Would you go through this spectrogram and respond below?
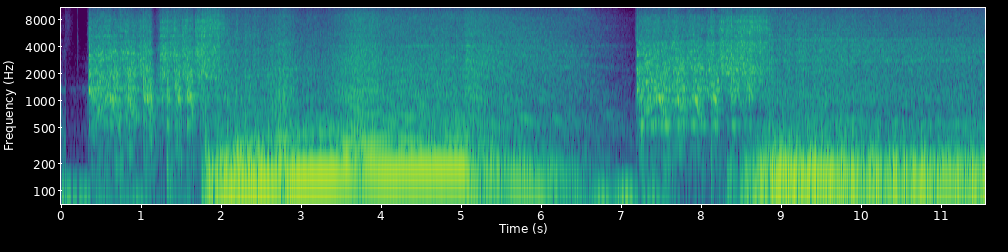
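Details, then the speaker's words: Ford EF Falcon with swapped Barra turbo engine, first start: cranks, catches and revs with rough uneven knocking and hiss over idle; MAP sensor left unplugged, leaving a large hole in the intake. "we figured out what was causing that weird noise so we didn't have the map sensor plugged in so there was a massive hole in the intake right here"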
